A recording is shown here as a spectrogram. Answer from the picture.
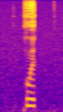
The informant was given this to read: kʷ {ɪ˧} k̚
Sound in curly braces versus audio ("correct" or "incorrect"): correct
